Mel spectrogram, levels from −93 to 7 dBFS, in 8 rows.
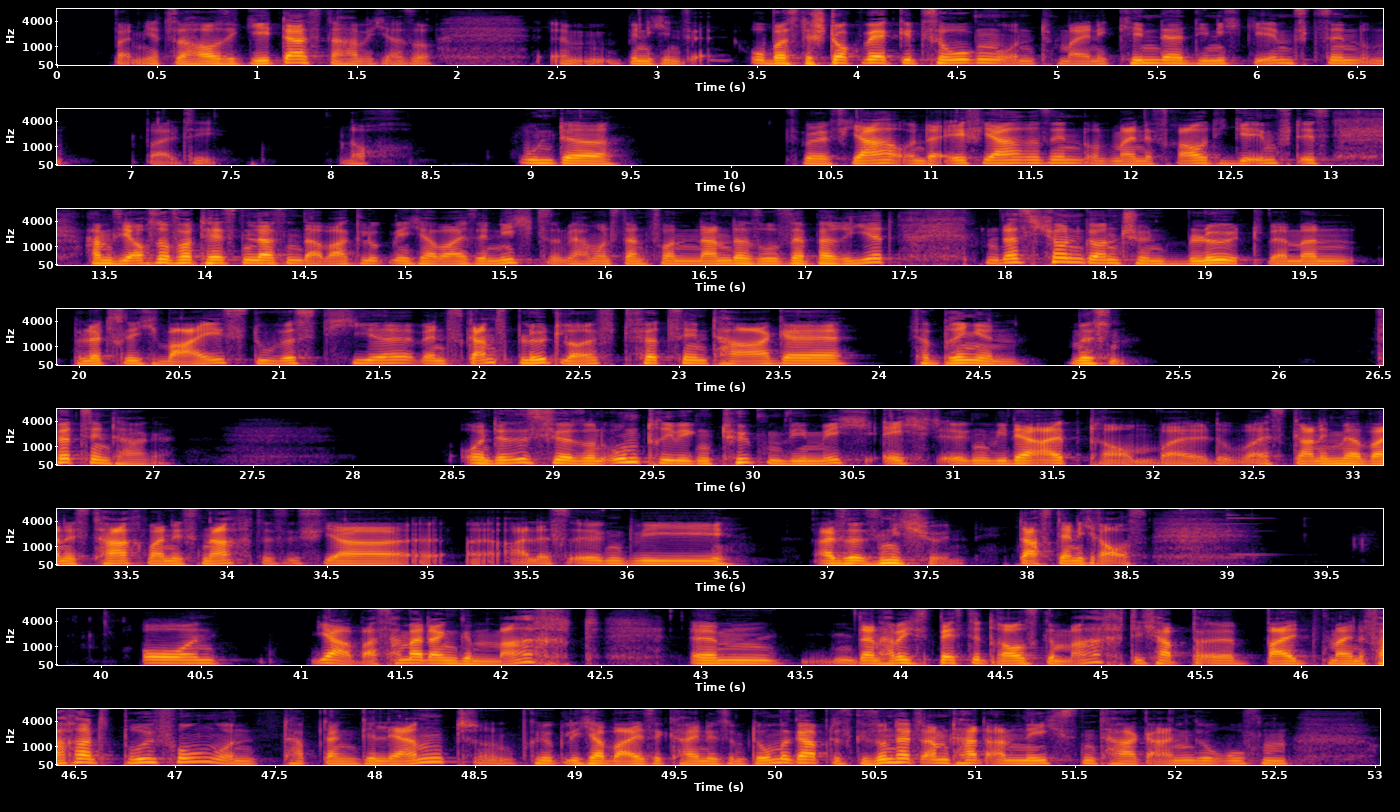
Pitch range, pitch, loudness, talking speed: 130-155 Hz, 140 Hz, -20 LUFS, 180 wpm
